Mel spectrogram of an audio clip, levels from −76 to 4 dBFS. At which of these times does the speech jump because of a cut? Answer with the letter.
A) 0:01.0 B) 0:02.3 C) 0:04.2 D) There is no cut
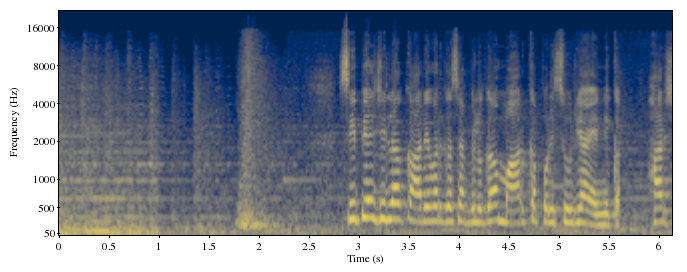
A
